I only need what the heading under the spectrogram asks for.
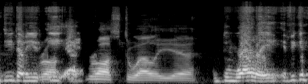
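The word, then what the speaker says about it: Dwelley: pick up ross dooley willie how do you pronounce his last name dw ross dwelling yeah dwelling if you can pick up ross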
